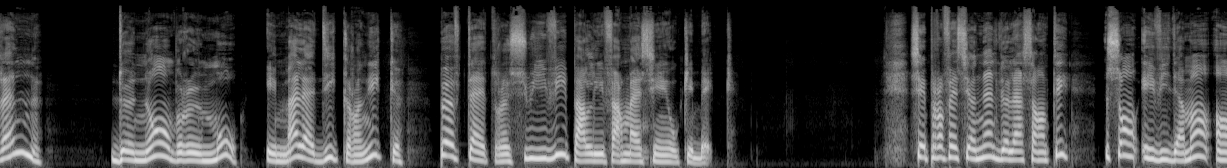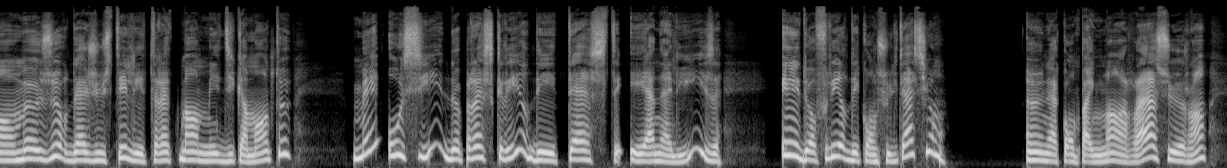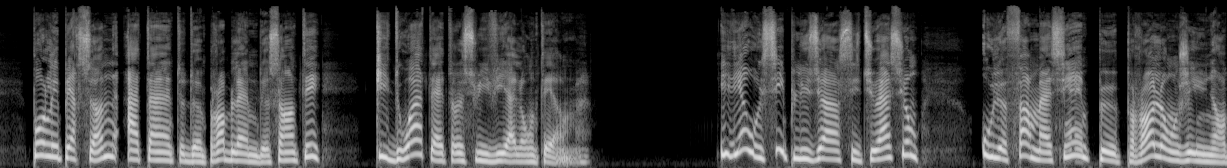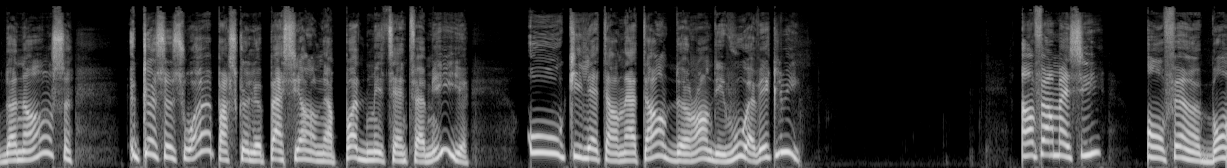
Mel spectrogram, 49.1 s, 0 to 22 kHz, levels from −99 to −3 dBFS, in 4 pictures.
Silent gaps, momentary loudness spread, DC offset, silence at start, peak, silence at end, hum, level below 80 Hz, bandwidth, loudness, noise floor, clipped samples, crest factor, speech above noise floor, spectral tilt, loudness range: none; 5 LU; under 0.1%; 0 s; -4 dBFS; 0 s; none; -64 dBFS; 19 kHz; -23 LUFS; -85 dBFS; under 0.1%; 18 dB; 63 dB; -5 dB/octave; 3 LU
